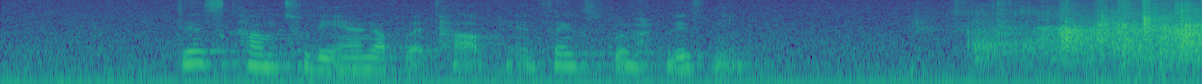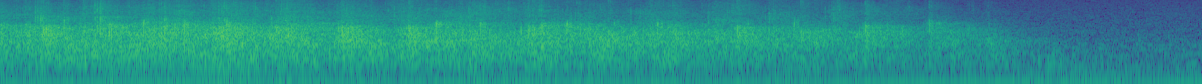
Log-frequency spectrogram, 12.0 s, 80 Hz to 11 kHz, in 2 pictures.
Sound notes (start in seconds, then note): 4.7 clapping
